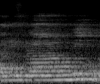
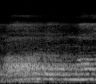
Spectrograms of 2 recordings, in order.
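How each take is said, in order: First: Said in the usual way. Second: "alam ma" with long drawn-out vowels; higher, slow mock recitation of "alam ma"; mock misreading. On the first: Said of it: "nggak Alif Lam Mim itu nggak benar". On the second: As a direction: read the letters as a word, stretching "alam ma". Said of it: "saya orang Medan, saya pakai alam ma".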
